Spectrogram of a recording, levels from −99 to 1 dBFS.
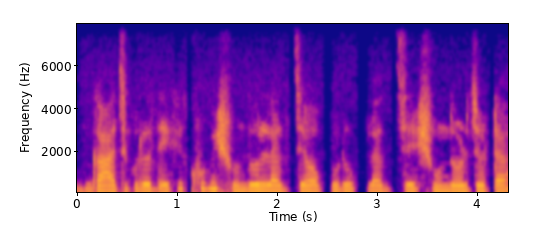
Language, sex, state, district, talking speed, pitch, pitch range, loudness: Bengali, female, West Bengal, Dakshin Dinajpur, 110 wpm, 220 Hz, 215-230 Hz, -22 LUFS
